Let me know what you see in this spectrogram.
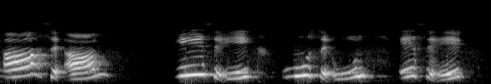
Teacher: यहाँ पे हर्ष स्वर का 2 गुना समय दीर्घ स्वर में लगता है। दीर्घ का मतलब बड़ा, थोड़ा सा बड़ा होता है।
